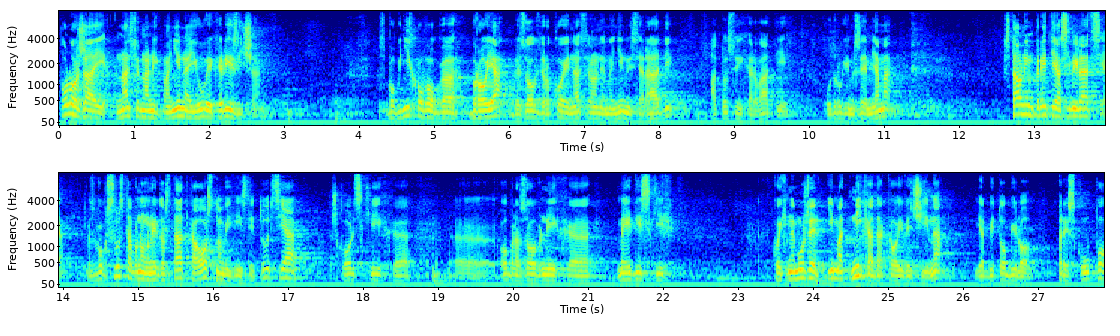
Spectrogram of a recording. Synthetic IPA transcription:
po̞lo̞ʒajnat̪sijo̞nalˠnixmaɲinajeuʋjekɾizit͡ʃa̰n | zbo̞ɡɲixo̞ʋoɡbɾo̞jabe̞zo̞bziɾoko̞je̞jnat̪sio̞nalnejmaɲinisḛɾaːd̪ia̰t̪osuixəɾʋaːt̪i | ud̪ɾuɡimze̞mʎama | st̪aːʋnimpɾet̪iasimilaːt̪sḭja̰ | zbo̞ɡsuːst̪aʋno̞ɡne̞d̪o̞st̪aːt̪kao̞sno̞ʋnixinst̪it̪uːt̪sija | ʃko̞ːlʲskix | o̞̰bɾazo̞ʋnix | me̞ːd̪iskix | ko̞jixnemo̞ʒeimat̪inikad̪akaoiʋe̞t͡ɕina | jeɾbit̪o̞biːlo̞ | pɾeskupo

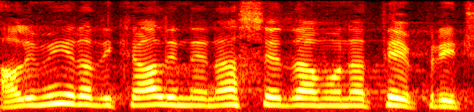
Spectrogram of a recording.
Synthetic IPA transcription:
alimiːɾad̪ikaːlninenaseːd̪aːmo̞nat̪eːpɾiːt͡ʃ

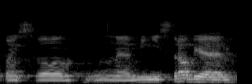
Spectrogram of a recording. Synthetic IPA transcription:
paj̃st̪fɔ | mʲiɲist̪ɾɔvʲjɛ

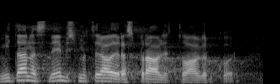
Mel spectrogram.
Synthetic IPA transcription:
miːd̪anasnebismot̪ɾebaliɾaspɾaːʋʎat̪ːoa̰ɡɾoko̰ɾu

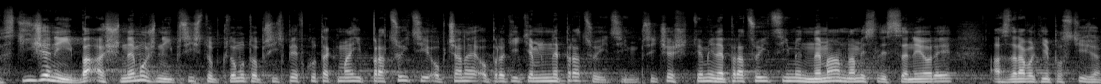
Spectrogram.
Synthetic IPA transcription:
sciːʒɛniːbaʔaʃnɛmo̞ʒniːpr̝̥iːst̪up̚kt̪omut̪o̞pr̝̥iːspjɛfkut̪akmajiːpɾat͡sujiːt͡siːʔo̞pt͡ʃanɛːʔo̞pɾo̞cɪcɛmnɛpɾat͡sujiːt͡siːmpr̝̥ɪt͡ʃɛʃcɛmɪnɛpɾat͡sujiːt͡siːmɪnɛmaːmnamɪslɪsɛnɪo̞ɾɪ | ʔazd̪ɾavo̞t̪ɲɛpo̞scɪʒɛn

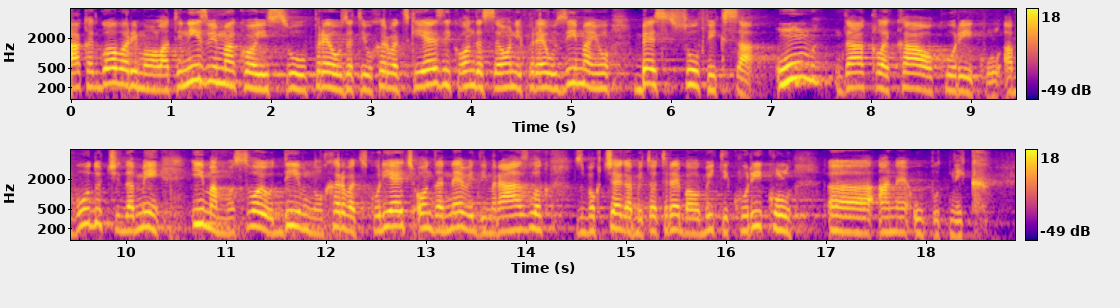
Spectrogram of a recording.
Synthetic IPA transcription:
akad̪ɡo̞ʋo̞ɾimoolat̪inizmimako̞jisupɾe̞uze̞t̪iuxrʋat̪skije̞ziko̞nd̪ase̞o̞nipɾe̞uzimaju | be̞zsufiksa̰ | umd̪akle̞kao̞kuɾikʰulˠabud̪ut͡ɕid̪amiː | imamo̞sʋo̞jud̪iːʋnuxr̩ʋat̪skuɾje̞ːt͡ʃo̞nd̪ane̞ʋid̪imɾaːzlˠo̞ɡzbo̞ɡt͡ʃe̞ɡabit̪o̞ːt̪ɾe̞bao̞bit̪ikʰuɾikul | ane̞ʔuput̪nik

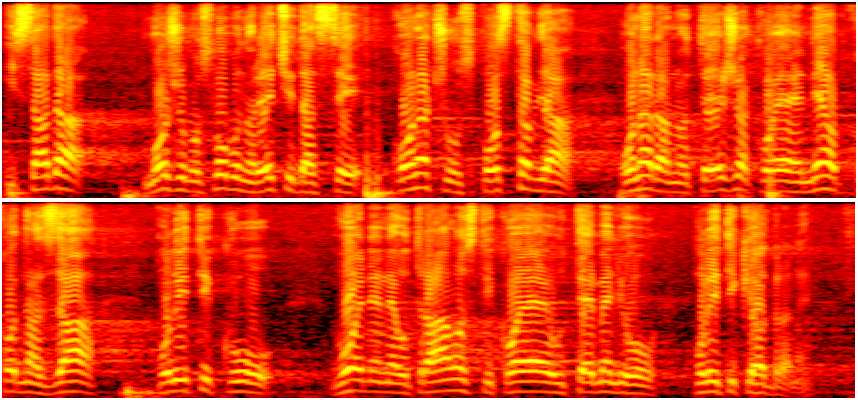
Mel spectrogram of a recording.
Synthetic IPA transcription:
isad̪a | mo̞ʒe̞mo̞slˠo̞bod̪no̞ɾe̞t͡ɕid̪ase̞ko̞nat͡ʃno̞uspo̞st̪aʋʎa | o̞naɾaʋno̞t̪e̞ːʒako̞jaje̞ne̞o̞pxo̞d̪nazapo̞lit̪iku | ʋo̞ːjne̞ne̞ut̪ɾaːlˠno̞st̪iko̞jaje̞ut̪e̞me̞ʎu | po̞lit̪ike̞o̞d̪bɾa̰nḛ

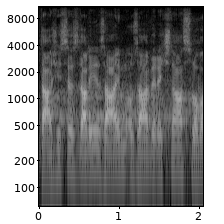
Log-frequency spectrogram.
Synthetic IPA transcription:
t̪aːʒɛsɛzd̪alɪjɛzaːjɛmʔozaːvjɛɾɛt͡ʃnaːslova

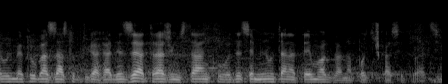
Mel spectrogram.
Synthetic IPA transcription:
uimeklˠuːbazaːst̪upnikaxaːd̪ezeat̪ɾaːʒimst̪aːŋkuod̪eset̪minuːt̪aːnat̪eːmuaɡd̪aɾnapo̞lit̪it͡ʃkasit̪ṵa̰ːt̪sija

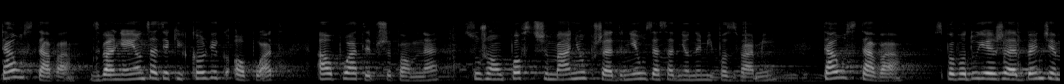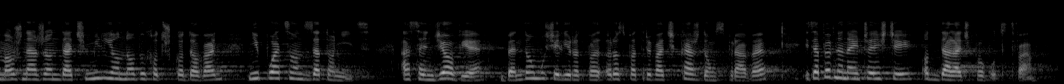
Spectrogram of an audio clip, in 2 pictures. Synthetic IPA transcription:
t̪aust̪ava̰zvalɲajɔnt̪sazʲjakʲixkɔlvʲjɛkɔpwa̰t̪ | ʔaɔpwat̪ɘpʂɘpɔmnɛswuʐɔ̃w̃pɔfstʂɘmaɲupʂɛd̪ɲɛuzasad̪ɲɔnɘmʲipɔzvamʲi | t̪aust̪ava | spɔvɔd̪ujɛʐɛbɛɲd͡ʑɛmɔʐnaʐɔnd̪at͡ɕmʲilʲjɔnɔvɘxɔt̪ʂkɔd̪ɔvaɲɲɛpwat̪sɔnd̪zzat̪ɔɲit̪s | ʔasɛɲd͡ʑɔvʲjɛbɛnd̪ɔ̃w̃muɕelʲiɾɔspat̪ɾɘvat͡ɕkaʐd̪ɔ̃w̃spɾavɛʔizapɛvnɛnajt͡ʂɛ̃w̃ɕt͡ɕejɔd̪ːalat͡ɕpɔvṵt̪st̪fa̰

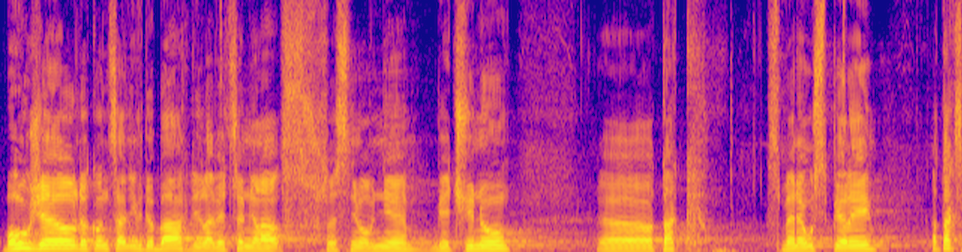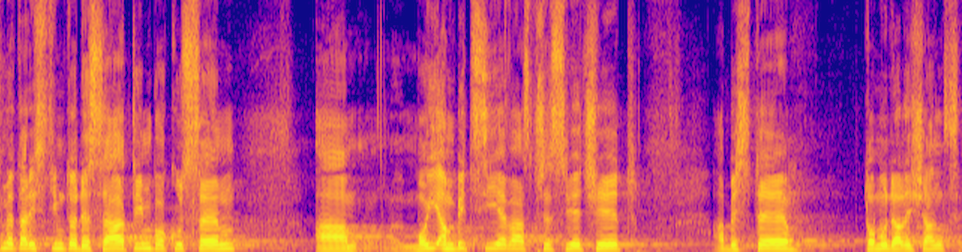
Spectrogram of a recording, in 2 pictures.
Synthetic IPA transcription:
bo̞ɦuʒɛldo̞ko̞nt͡sɛaɲɪvdo̞baːxɣɡ̚dɪlɛvɪt͡sɛmɲɛlavɛsɲɛmo̞vɲɛvjɛt͡ʃɪnu | t̪ak | smɛnɛuspjɛlɪ | ʔat̪aksmɛt̪aɾɪsciːmt̪o̞dɛsaːt̪iːmpo̞kusɛm | ʔamo̞jiːʔambɪt͡siːjɛvaːspr̥ɛsvjɛt͡ʃɪt̪ | ʔabɪst̪ɛ | t̪o̞mudalɪʃant͡sɪ

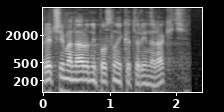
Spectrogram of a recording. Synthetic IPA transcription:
ɾet͡ʃiimanaːɾod̪nipo̞slˠanikːat̪eɾiːnaɾaki̥t͡ɕ

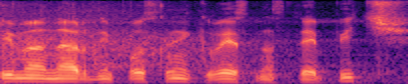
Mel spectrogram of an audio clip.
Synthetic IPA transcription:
imanaːɾod̪niposlˠenikʋesnast̪epit͡ɕ

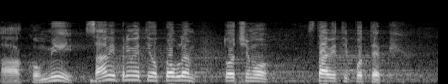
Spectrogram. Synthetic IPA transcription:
a̰ko̞miːsaːmipɾimet̪imo̞pɾo̞blemt̪o̞ːt͡ɕe̞mo̞ | st̪aʋit̪ipo̞t̪e̞pi̥x

